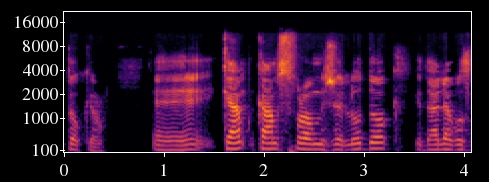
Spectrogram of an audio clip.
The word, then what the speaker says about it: Toker: So the Toker family, we pronounce it Toker, comes from Zeludok.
